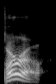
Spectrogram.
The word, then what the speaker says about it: burgh: the other hand respectively if a new town was named by people of British extraction they would use b-u-r-g-h and the correct pronunciation would be burrow if it was named by people of Germanic or Scandinavian extraction they would use b-u-r-g and the correct pronunciation would be Berg oh come on man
